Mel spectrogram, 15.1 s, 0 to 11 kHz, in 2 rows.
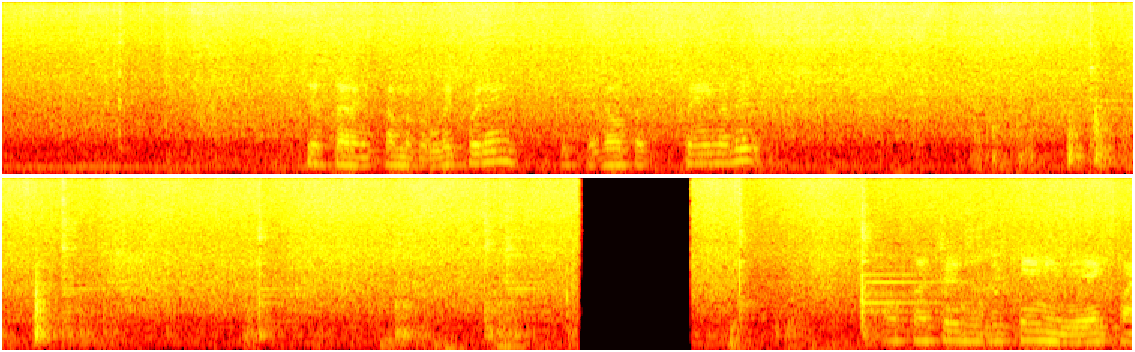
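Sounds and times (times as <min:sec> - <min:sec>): vegetables sizzling in a wok: 0:00.0 - 0:11.4, 0:12.2 - 0:15.0
utensil scraping and knocking wok: 0:04.5 - 0:11.4, 0:12.2 - 0:15.0.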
